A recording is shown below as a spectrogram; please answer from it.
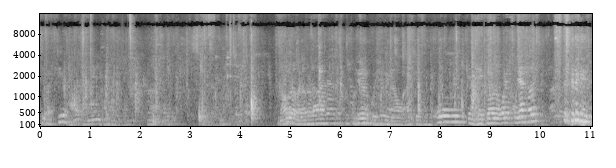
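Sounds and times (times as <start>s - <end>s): men talking quietly: 0.0s - 11.0s.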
